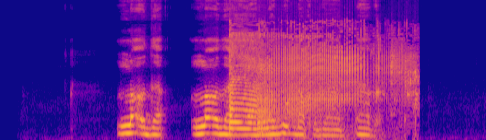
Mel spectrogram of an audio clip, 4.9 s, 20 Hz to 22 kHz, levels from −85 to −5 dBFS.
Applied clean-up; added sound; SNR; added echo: none; Fart; -2 dB; none.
